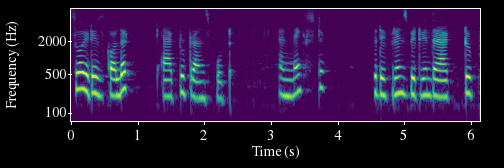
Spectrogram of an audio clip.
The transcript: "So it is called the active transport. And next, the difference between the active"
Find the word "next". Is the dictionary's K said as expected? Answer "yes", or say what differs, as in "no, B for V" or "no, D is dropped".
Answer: yes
